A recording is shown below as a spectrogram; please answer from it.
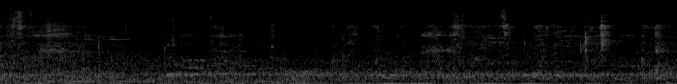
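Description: A spoon works through biscuit cake batter, breaking up lumps with soft, faint clinks and scrapes against a bowl that come in irregular strokes, close but quiet.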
